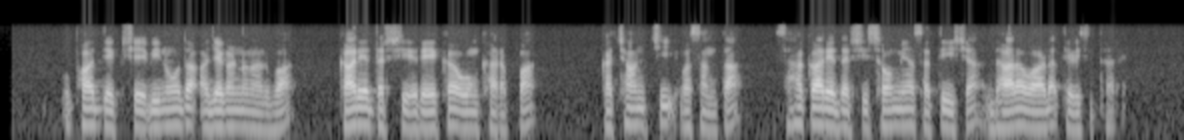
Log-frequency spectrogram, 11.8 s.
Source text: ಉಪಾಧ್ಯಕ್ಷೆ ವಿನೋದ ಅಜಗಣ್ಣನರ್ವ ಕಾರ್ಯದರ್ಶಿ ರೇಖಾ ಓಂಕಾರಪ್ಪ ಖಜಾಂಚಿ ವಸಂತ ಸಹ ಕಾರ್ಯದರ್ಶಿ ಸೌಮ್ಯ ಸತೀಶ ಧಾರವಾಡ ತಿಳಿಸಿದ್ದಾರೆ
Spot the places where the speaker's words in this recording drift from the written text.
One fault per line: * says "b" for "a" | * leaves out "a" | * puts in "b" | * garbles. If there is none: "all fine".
all fine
